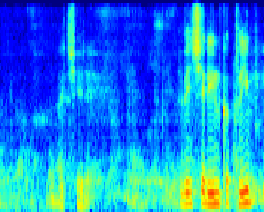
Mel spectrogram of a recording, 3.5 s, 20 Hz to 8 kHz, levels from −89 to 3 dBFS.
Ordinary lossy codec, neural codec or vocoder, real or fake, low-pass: none; codec, 16 kHz, 0.8 kbps, ZipCodec; fake; 7.2 kHz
